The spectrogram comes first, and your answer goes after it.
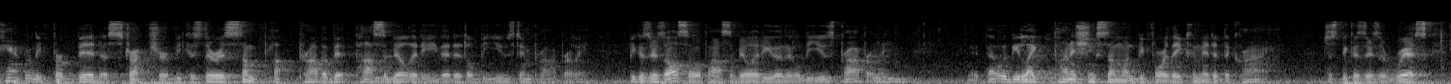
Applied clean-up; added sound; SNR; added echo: none; none; none; none.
